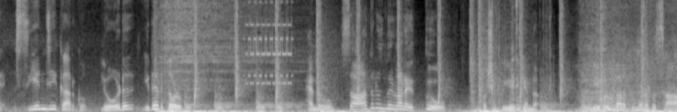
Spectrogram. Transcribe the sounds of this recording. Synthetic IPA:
siend͡ʑikaːrɡo̰ːlo̞ːɖɨiðeɽut̪ːoːɭukːu | henoːsaːd̪ʱɐnɐmenːɐŋːaːɳet̪ːuoː | pɐkʂepeːɽikʲːɐɳɖɐ̰d̪eʋukːaːɳɐt̪ːunːɐnokːɨsaː

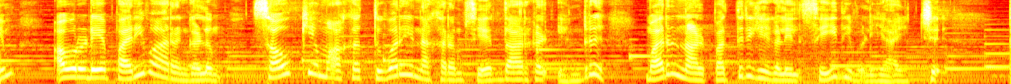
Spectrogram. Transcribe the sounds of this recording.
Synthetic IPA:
ɯm | ʔɐ̰ʋɐɾɯɽɐjɐpɐɾɪʋaːɾɐŋɡɐɭɯmsɐʊkɪjɐmaːɣɐt̪ʊʋɐɾɐɪnɐɣɐɾɐmseːɾnd̪aːɾɣɐɭʔɛndrɯ | mɐɾɯnaːɭpɐt̪ːɪɾɪɣɐɪɣɐɭɪlsɛjðiʋɛ̰ɭɪjaːjɪt͡ʃːɯ | t

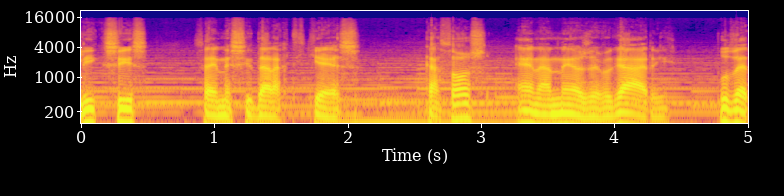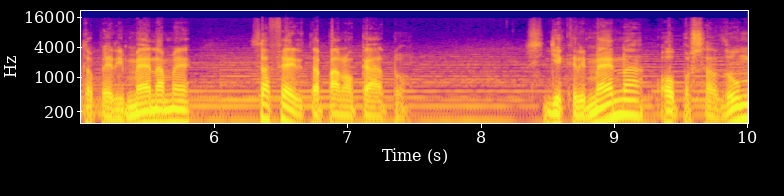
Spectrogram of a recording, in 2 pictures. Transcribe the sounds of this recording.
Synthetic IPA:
iksis | θɐine̞sind̪ɐɾɐkt̪i̥ce̞skɐθo̞se̞nɐne̞o̞ze̞vɣɐɾipuðet̪ope̞ɾime̞nɐme̞ | θɐfe̞ɾit̪ɐpɐno̞kɐt̪o̞ | siɲɟe̞kɾime̞nɐo̞po̞sθɐðum

